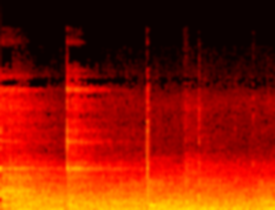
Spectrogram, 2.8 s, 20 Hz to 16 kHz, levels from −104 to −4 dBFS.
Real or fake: real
